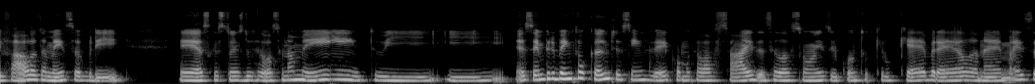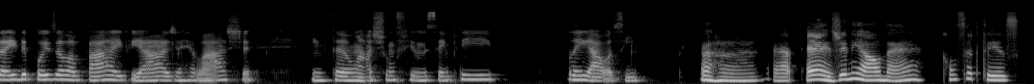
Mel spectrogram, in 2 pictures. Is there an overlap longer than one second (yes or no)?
no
